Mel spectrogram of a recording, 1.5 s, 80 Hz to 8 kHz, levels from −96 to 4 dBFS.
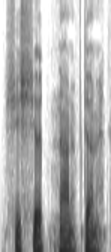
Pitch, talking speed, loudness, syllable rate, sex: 90 Hz, 245 wpm, -20 LUFS, 4.4 syllables/s, male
